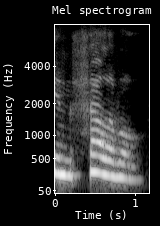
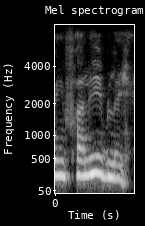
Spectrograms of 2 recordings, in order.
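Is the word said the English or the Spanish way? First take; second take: English; Spanish. First: It is said with English vowels and sounds. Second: It is said with Spanish vowels and sounds. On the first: The speaker calls it right. "É infallible" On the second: The speaker calls it wrong. "que nem em espanhol infalible"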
